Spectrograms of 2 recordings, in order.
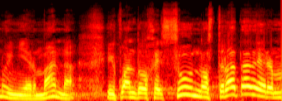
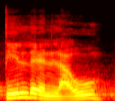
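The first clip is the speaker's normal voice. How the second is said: normal talking voice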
